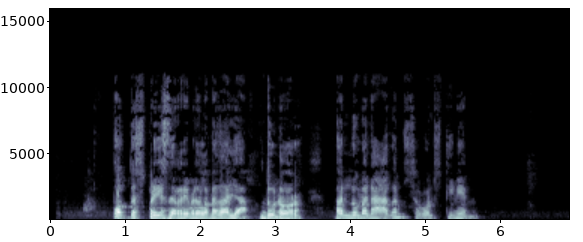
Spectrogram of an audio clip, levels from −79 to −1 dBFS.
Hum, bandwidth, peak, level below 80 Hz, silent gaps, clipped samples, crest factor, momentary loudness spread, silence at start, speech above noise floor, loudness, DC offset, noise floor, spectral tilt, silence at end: none; 11.5 kHz; 0 dBFS; -64 dBFS; none; under 0.1%; 18 dB; 13 LU; 0.45 s; 54 dB; -17 LUFS; under 0.1%; -70 dBFS; -7 dB/octave; 1.25 s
